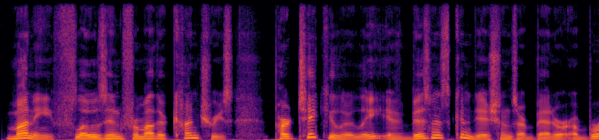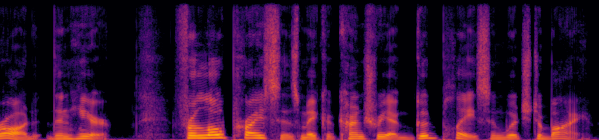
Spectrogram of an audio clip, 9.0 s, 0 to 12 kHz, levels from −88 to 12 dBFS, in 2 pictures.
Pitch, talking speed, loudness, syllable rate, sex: 150 Hz, 185 wpm, -19 LUFS, 5.7 syllables/s, male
